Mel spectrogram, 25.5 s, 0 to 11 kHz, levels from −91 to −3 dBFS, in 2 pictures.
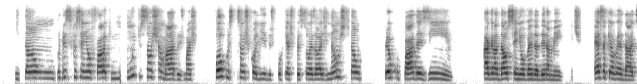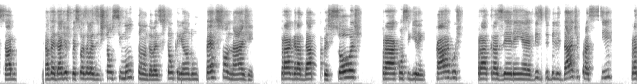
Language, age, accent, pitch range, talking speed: Portuguese, 20-39, Brazilian, 200-250 Hz, 140 wpm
